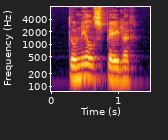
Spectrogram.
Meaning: actor in a play, stage actor
- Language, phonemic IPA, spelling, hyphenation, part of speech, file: Dutch, /toːˈneːlˌspeː.lər/, toneelspeler, to‧neel‧spe‧ler, noun, Nl-toneelspeler.ogg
